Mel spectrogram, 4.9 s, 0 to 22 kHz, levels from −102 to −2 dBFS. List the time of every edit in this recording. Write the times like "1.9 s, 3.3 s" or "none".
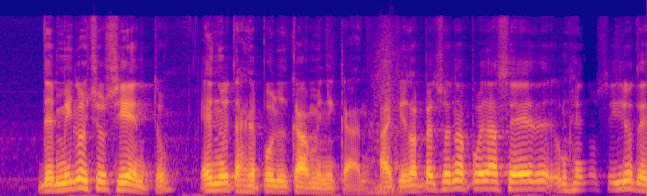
1.3 s, 2.7 s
